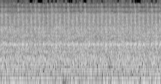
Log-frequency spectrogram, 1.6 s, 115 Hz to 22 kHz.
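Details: Isuzu D-Max 4JK1 diesel after repair for shaking, power loss and black smoke (clogged injectors fixed, oil and coolant serviced): steady idle with usual light injector clatter, no stumble or shake; normal healthy diesel idle.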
